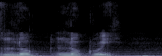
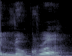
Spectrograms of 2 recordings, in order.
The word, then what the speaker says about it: lucre: see how you pronounce luk luri people say lucra but it's l u c r e chapter 5 the elders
